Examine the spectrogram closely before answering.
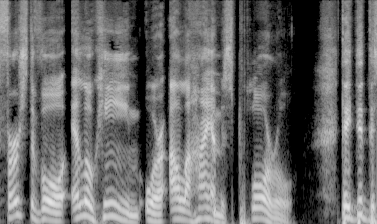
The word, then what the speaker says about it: Elohim: Nor curse the ruler of thy people, meaning the judges were called Allahayim, which some people pronounce as Elohim.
